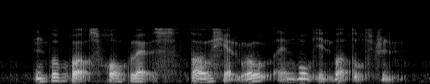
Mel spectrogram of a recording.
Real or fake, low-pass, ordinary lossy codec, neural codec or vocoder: fake; 5.4 kHz; Opus, 24 kbps; autoencoder, 44.1 kHz, a latent of 192 numbers a frame, MeloTTS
